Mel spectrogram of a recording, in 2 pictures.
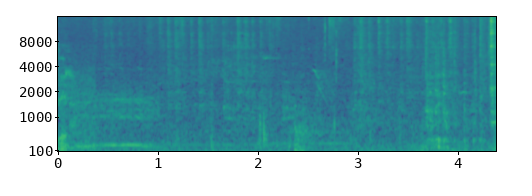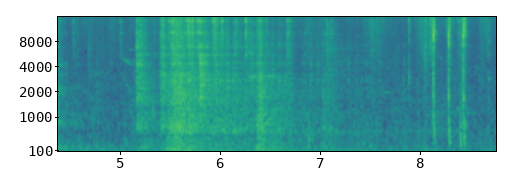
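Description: Cattle mooing faintly, a low drawn-out call in the first couple of seconds. A brief burst of noise follows around five to six seconds in.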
